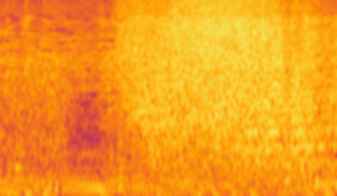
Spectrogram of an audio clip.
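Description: Heavy rock music with a loud rushing whoosh that starts about a second in and lasts over a second: the rocket motor of a mine-clearing line charge launching and towing its line.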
